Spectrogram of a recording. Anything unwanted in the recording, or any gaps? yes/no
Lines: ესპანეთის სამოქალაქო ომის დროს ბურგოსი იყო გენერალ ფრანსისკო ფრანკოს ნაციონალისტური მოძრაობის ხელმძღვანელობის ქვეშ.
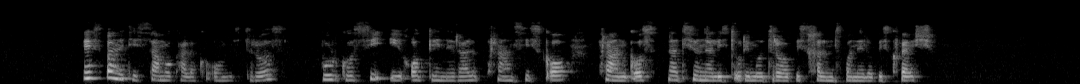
no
